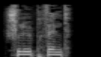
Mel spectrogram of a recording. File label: "schlüpfend", German; adjectives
